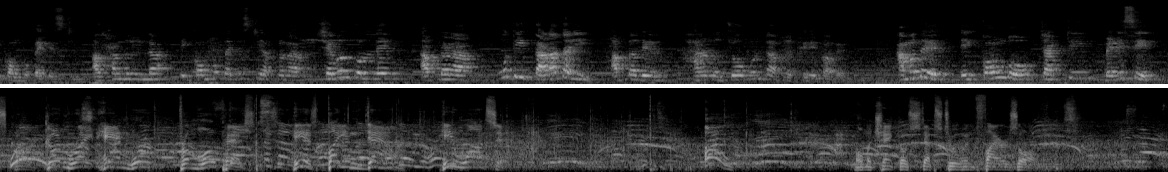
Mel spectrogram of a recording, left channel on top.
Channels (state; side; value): different; both; correlation 0.00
